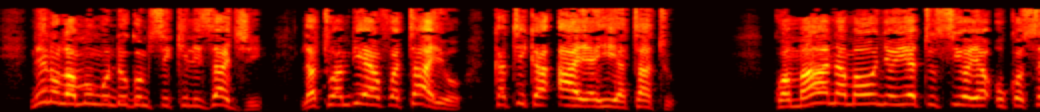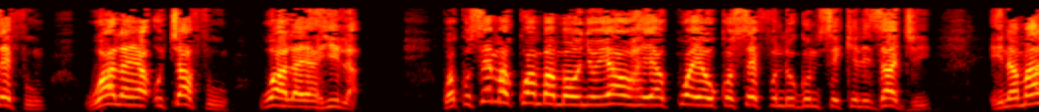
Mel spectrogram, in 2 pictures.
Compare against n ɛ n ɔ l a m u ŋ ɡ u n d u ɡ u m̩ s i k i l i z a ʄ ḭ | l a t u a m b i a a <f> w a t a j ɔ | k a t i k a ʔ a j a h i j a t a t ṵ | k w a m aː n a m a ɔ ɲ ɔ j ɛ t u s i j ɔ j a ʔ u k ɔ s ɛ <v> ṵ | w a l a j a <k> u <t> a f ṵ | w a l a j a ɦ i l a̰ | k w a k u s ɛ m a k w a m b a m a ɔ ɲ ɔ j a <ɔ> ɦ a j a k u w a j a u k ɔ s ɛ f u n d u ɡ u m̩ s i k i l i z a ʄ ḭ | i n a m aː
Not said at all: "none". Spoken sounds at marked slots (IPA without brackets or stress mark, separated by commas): f, f, ʔ, t͡ʃ, ɔ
